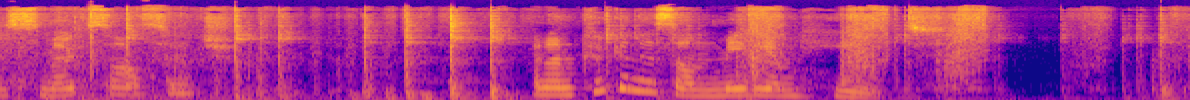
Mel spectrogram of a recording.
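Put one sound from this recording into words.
A plastic cutting board scrapes against the rim of a metal pot.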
